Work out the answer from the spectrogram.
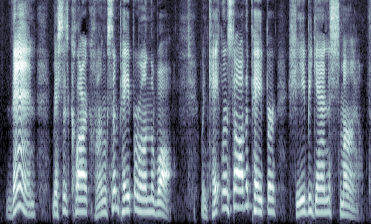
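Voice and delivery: put-on reading aloud to children, steady pace; slow classroom read-aloud; story reading. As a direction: read the story clearly for young readers.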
